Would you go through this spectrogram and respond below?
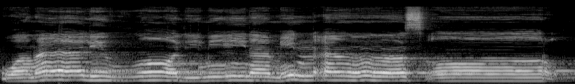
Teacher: وما الف مدہ ہے، اسے یہاں پر تو 1 الف کے برابر کھینچ کر پڑھیں گے۔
